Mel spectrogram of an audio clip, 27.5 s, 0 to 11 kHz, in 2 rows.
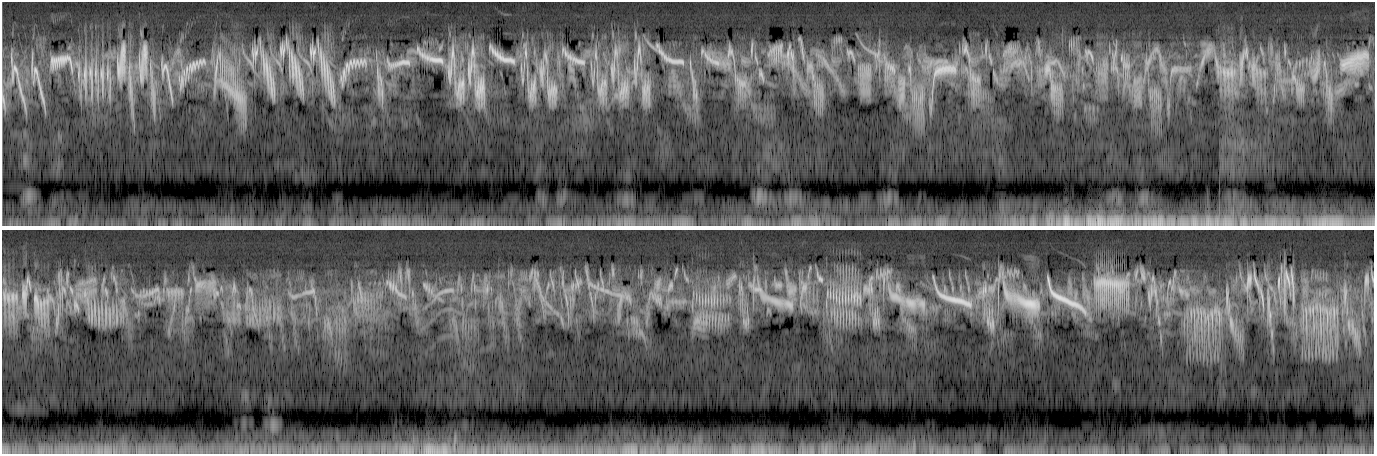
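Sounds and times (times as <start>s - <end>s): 
Eurasian skylark warbling song: 0.0s - 27.4s.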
